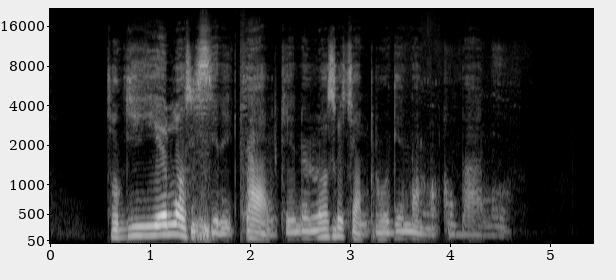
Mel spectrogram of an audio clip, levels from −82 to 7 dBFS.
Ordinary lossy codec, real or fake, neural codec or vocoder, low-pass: none; fake; codec, 44.1 kHz, 1.7 kbps, Pupu-Codec; none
